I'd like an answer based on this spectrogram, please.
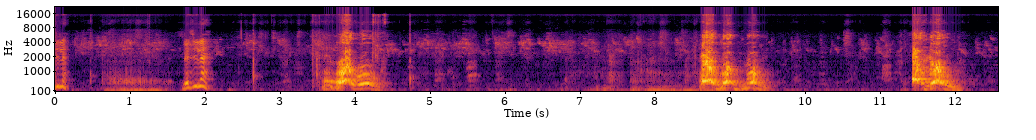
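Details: Pet beagle giving loud, sharp barks in four short bursts spread over twelve seconds, each burst with a few rapid yaps. Between the barks, a person repeatedly calls the name Daisy in Vietnamese over a low background hum.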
